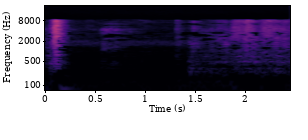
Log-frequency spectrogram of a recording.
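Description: A spray can hisses briefly.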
